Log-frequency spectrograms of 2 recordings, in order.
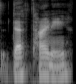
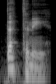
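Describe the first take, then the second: First: It sounds like the two words 'death tiny'. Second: It sounds like the single word 'destiny'. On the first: The speaker calls it wrong. "I'd be pronouncing it as Death Tiny, as I think it would read" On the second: The speaker calls it right. "so it's pronounced Destiny"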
